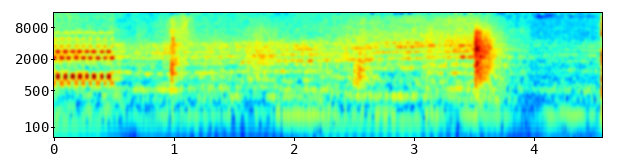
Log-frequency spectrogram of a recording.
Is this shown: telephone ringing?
yes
